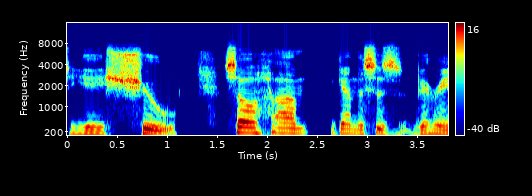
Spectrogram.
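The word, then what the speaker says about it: ܝܫܘܥ: letters in the Aramaic, although it is pronounced slightly different. We have the Sere under the Yod, but the Ayin does not have the um, excuse me, the patak underneath it. And so this would be pronounced Yeshu.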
